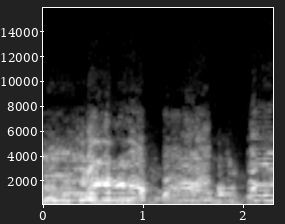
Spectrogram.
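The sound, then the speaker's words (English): Pigs grunt and squeal in three loud, rough bursts separated by brief pauses, as 21 Magnolia High School students pick out pigs for the 52nd Ham, Bacon, and Egg Show at a 4-H camp in New Martinsville on a warm, clear late-August day. No other sounds compete. “It's a warm, clear day when the 21 students from Magnolia High School participating in the 52nd Ham, Bacon, and Egg Show pick out their pigs.”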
